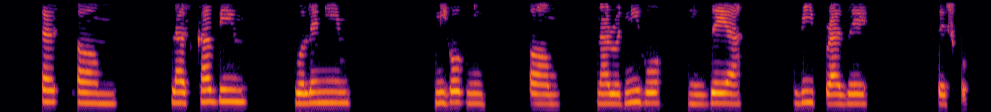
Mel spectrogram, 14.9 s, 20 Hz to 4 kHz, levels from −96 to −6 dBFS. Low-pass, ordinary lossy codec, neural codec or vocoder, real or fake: 3.6 kHz; none; none; real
